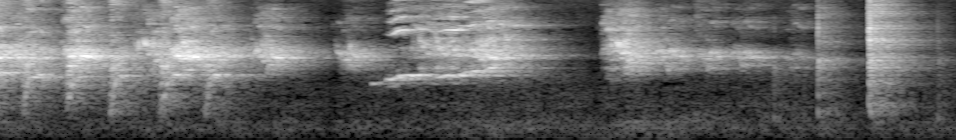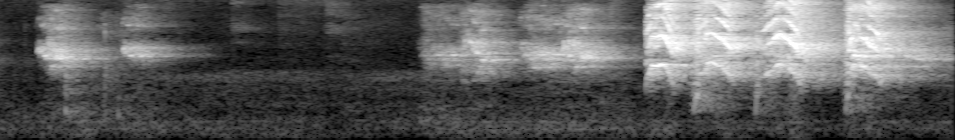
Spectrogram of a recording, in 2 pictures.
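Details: Indian ringneck parrot chatters in fast, bright, scratchy syllables, several per second, in phrases broken by short gaps, ending with a loud, rough burst of rapid chatter.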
